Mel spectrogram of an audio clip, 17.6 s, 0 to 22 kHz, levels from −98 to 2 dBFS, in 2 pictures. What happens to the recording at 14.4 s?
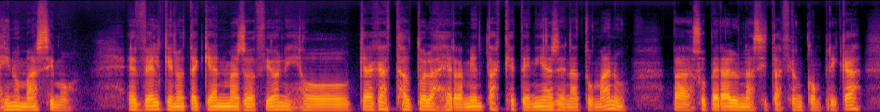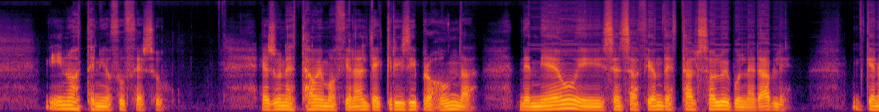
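From 14.08 s to the end, crude rate conversion, likely 44.1 to 48 kHz by repeating samples, adds a gritty, inharmonic fizz roughly 25 dB below the speech.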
